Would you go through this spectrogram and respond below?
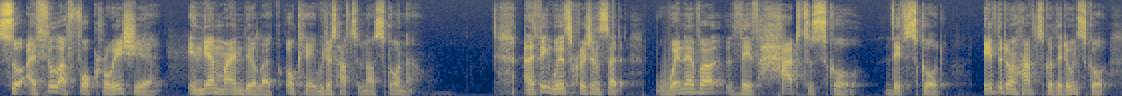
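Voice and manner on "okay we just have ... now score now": ordinary talk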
